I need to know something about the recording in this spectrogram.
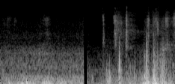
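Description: Wind buffeting the microphone: an uneven low rumble that drops out briefly a little after a second in.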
